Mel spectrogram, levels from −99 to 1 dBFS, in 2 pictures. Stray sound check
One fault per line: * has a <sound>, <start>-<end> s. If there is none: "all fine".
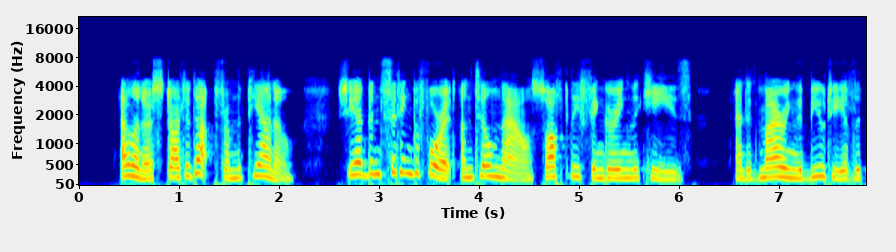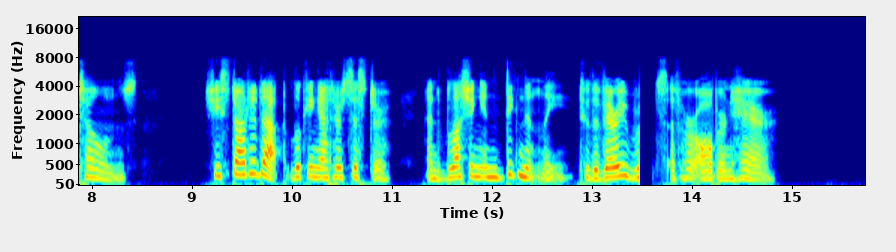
* has a dropout, 13.5-13.6 s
